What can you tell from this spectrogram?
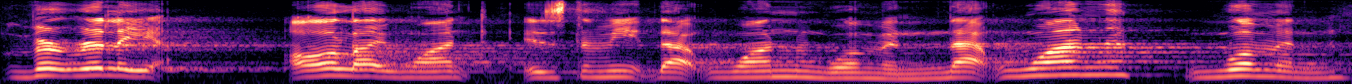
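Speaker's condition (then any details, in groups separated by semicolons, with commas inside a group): Cerebral palsy; cerebral palsy from lack of oxygen right before birth, physical effects only, slight limp, tight fingers, slow typing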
